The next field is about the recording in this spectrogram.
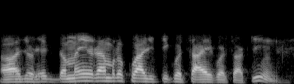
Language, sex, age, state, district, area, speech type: Nepali, male, 60+, West Bengal, Kalimpong, rural, conversation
